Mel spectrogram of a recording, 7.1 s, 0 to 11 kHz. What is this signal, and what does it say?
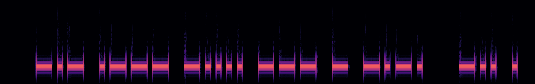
Morse code, heard as a keyed tone, about 17 wpm, 700 Hz. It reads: KJ6OTC DE
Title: USA Callsign DE Callsign 17wpm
